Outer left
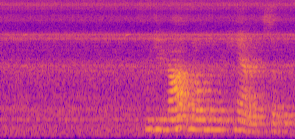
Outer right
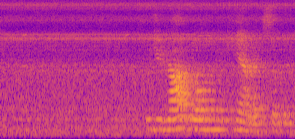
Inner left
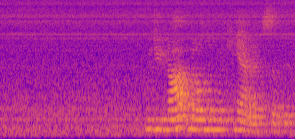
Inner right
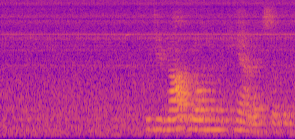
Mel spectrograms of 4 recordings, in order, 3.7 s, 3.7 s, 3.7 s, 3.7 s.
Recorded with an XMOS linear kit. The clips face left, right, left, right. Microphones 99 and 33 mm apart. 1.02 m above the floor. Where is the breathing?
I don't hear breathing.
